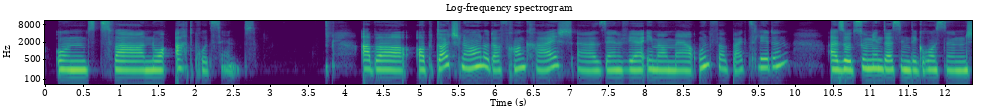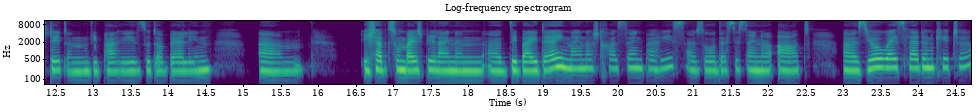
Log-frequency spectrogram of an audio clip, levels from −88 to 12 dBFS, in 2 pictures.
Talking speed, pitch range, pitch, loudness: 115 wpm, 210-245 Hz, 220 Hz, -18 LUFS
